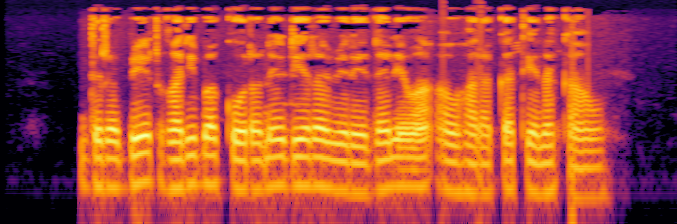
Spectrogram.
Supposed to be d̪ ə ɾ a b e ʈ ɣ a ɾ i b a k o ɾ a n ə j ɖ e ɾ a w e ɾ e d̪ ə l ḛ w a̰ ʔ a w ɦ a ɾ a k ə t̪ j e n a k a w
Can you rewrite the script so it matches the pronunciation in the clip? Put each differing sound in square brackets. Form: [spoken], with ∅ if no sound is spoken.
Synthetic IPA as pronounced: d̪ ə ɾ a b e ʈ ɣ a ɾ i b a k o ɾ a n ə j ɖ e ɾ a w e ɾ e d̪ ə l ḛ w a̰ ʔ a w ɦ a ɾ a k [a] t̪ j e n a k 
